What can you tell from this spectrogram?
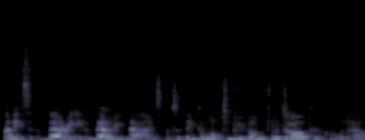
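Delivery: ordinary talk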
